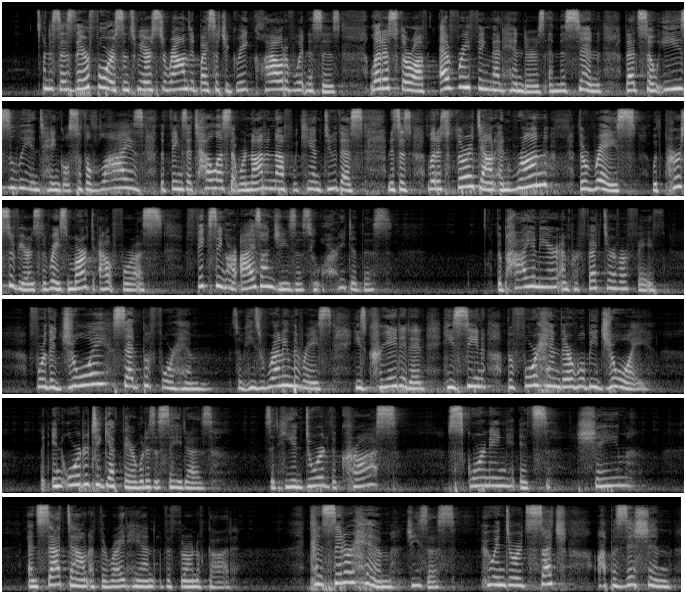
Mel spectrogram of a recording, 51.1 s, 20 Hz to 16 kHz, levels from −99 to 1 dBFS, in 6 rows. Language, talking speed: English, 170 wpm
